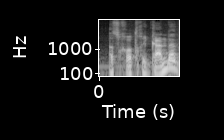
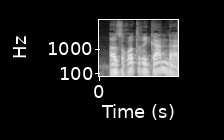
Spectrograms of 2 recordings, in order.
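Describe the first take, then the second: First: "Rodriganda" rising at the end; questioning echo. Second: Said in the usual way. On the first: A narrator's reading. Listener checks the place just named, questioning. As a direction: repeat "Aus Rodriganda" as a question, voice lifting.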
